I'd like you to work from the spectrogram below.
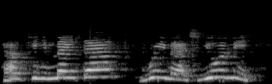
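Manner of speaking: high sarcastic wrestler impression; sarcastic Punk mockery. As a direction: sneer it in a squeaky mock voice. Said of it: "he was saying".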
